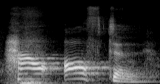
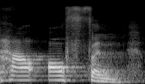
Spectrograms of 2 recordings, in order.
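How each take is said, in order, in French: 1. Le t dans often est prononcé. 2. Le t dans often est muet.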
